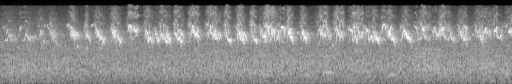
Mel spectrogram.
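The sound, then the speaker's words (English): Dense, rapid chirping from several house sparrows fighting close by on a street in California, a continuous agitated chatter of overlapping high calls over a soft outdoor background hum. “Bit of a house sparrow fight going on next to me.”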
